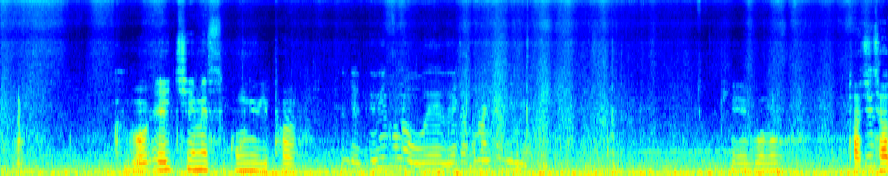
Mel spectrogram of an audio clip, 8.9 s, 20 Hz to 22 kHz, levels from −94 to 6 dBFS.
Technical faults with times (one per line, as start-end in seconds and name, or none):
none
